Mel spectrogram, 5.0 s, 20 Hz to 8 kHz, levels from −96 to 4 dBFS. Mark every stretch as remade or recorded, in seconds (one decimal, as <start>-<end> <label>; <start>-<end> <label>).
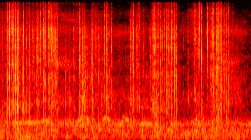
0.0-5.0 recorded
